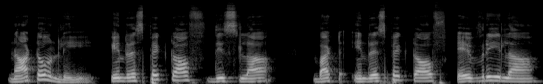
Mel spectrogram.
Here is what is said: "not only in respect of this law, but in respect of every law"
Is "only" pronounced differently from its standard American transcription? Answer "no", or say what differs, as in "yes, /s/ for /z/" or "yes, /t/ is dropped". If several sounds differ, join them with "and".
no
